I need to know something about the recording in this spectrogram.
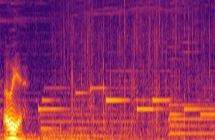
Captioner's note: sound of rain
